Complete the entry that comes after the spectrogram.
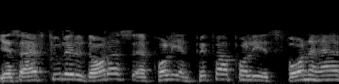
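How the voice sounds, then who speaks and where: The voice carries a German accent and lively intonation. It moves at a very fast pace. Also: man. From Germany. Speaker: company founder and CEO. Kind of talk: interview. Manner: halting.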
